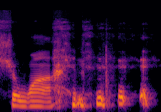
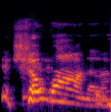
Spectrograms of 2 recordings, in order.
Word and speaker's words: Shawana: It's pronounced Shawan. Shawana. Yeah, but I don't get offended by So it's mispronunciation. like a S, but okay, Shawana, Shawana.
